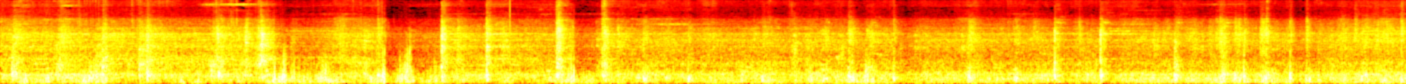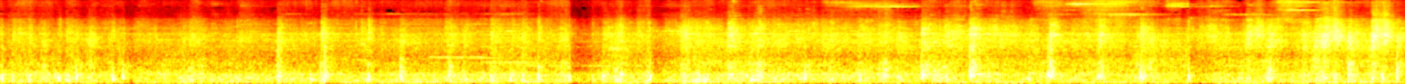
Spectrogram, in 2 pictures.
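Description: Indian Railways passenger train, the Sangam Express, running along the track, heard from an open coach doorway: a steady rumble of wheels on rail with frequent clicks from rail joints.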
